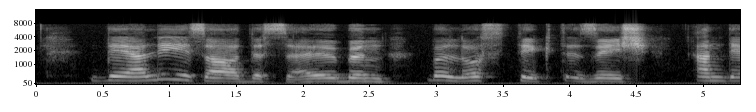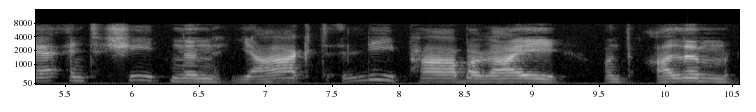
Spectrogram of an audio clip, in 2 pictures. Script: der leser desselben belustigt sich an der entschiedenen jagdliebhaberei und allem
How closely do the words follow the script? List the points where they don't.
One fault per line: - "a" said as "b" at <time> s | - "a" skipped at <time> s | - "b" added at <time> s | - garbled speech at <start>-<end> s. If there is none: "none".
none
